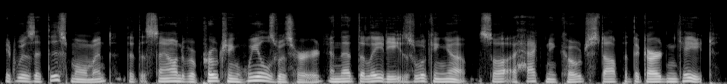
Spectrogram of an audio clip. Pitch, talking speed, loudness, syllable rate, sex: 130 Hz, 230 wpm, -18 LUFS, 5.1 syllables/s, male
